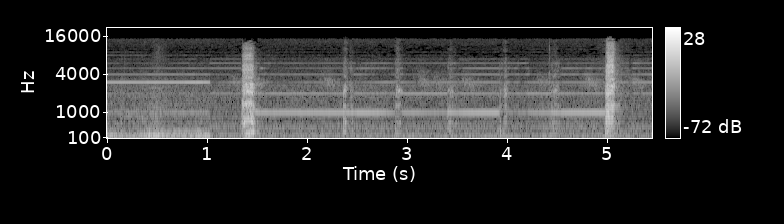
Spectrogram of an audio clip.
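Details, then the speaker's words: VW 1.4 TSI inlet regulating flap J808 with code P10A4, cleaned with brake cleaner and dried, basic setting run with battery charger: quiet electric hum with sharp clicks at travel ends; flap now adapts and moves normally. "that's the basic things completed as you see the flap now moves makes noise does everything you'd expect it to"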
